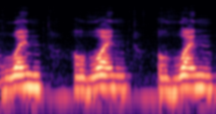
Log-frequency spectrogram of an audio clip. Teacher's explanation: नून बारीक होगा, व मोटा होगा।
